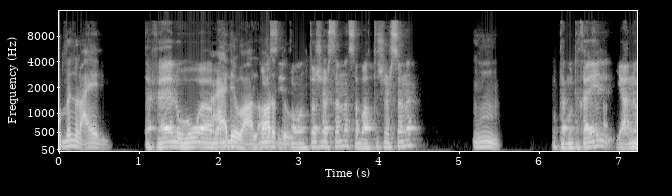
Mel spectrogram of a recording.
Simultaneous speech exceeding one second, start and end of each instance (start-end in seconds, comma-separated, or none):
1.7-3.0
